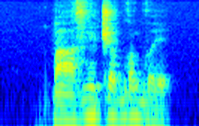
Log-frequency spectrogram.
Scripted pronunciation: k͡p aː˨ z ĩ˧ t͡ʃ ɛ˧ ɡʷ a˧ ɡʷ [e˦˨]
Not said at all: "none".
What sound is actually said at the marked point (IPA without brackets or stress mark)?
e˨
